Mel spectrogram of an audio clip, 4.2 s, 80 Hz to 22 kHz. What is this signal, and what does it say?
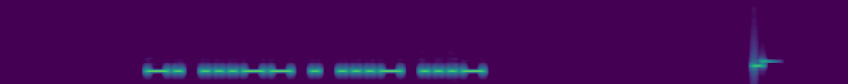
Morse code, heard as a keyed tone, about 34 wpm, 700 Hz. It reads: N3EVV
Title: USA Call Signs - 5 Characters - 4x Character Spacing - 35wpm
